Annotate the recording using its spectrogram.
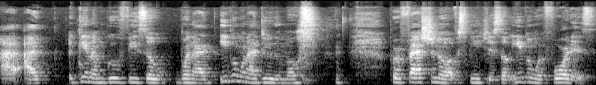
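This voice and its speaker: A woman talks at a very fast pace in a medium pitch, with noticeable background noise and audible room echo. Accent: American. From New York. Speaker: professor and public speaker. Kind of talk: interview chat. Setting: studio. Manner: loud; animated.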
